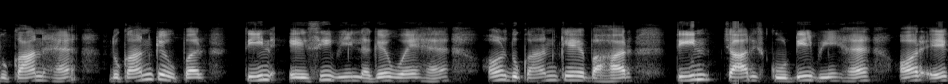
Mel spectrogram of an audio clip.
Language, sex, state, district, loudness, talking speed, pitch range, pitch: Hindi, male, Goa, North and South Goa, -17 LUFS, 145 wpm, 160-215 Hz, 175 Hz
